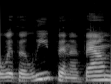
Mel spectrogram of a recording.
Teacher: Leap, bound, and throng. Those are all strongly accented. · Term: anapaes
